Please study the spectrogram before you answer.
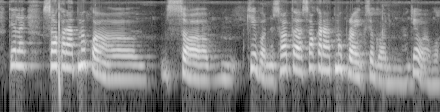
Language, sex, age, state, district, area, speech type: Nepali, female, 30-45, West Bengal, Kalimpong, rural, spontaneous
